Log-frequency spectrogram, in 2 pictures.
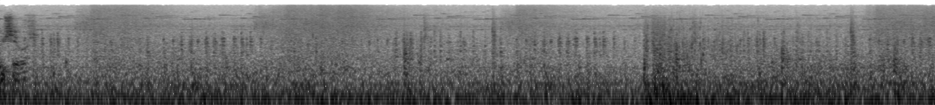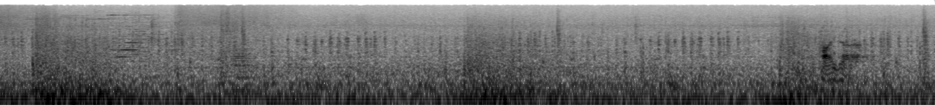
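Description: Flames roar and hiss in repeated bursts.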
